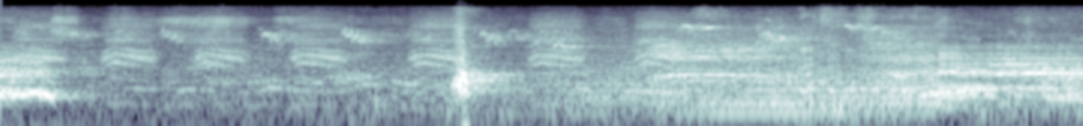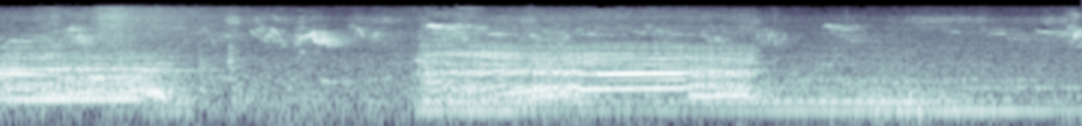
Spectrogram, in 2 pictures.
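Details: Calf giving two long, wavering moos, each about two to three seconds, separated by a pause. A sharp knock is heard early, and repeated bird chirps sound in the background.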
